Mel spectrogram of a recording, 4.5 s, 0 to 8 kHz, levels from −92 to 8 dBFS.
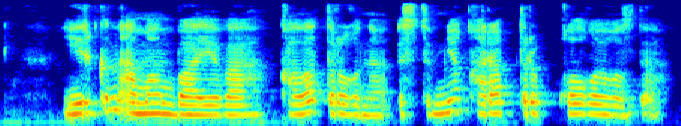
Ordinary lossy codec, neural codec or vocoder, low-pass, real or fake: none; none; 7.2 kHz; real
